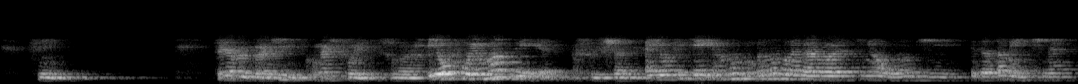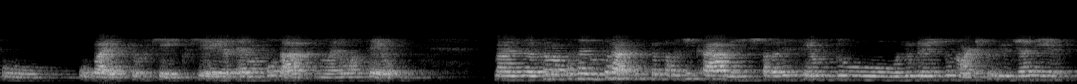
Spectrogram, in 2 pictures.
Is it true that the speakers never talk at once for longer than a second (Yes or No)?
Yes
